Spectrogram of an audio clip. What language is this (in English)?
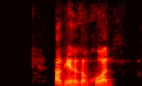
Thai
